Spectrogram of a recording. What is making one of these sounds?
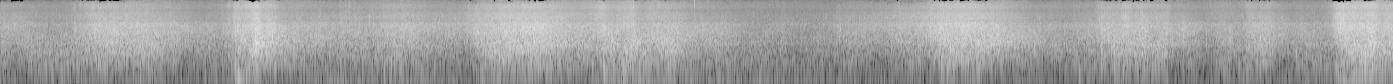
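Waves crash and wash onto a beach in swelling surges.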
